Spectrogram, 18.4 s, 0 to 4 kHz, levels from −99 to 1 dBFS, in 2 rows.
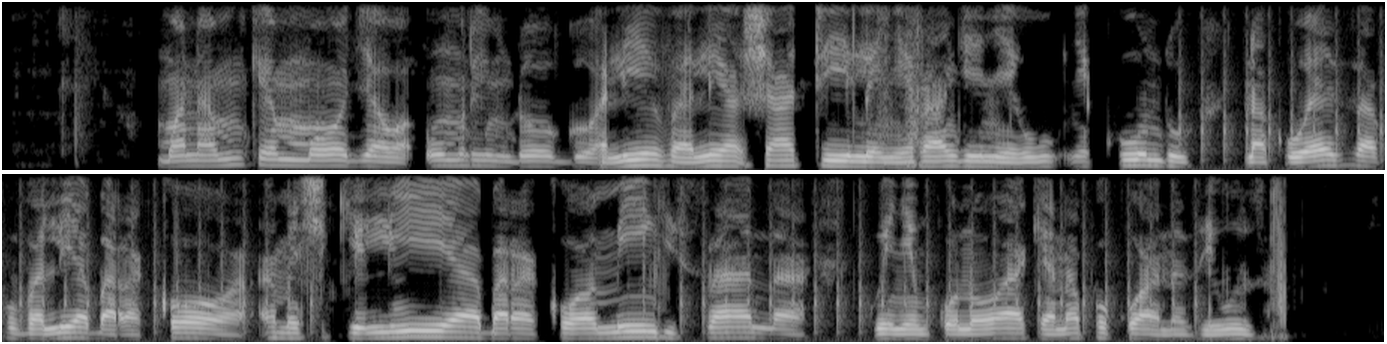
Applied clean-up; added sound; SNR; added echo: none; Domestic sounds, home sounds; 20 dB; none.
